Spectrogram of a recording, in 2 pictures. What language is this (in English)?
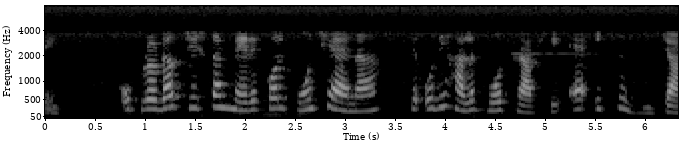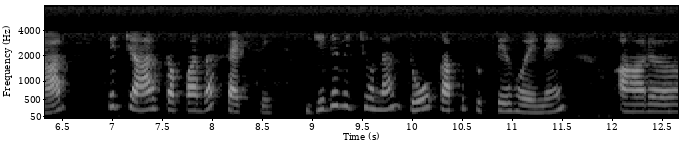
Punjabi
